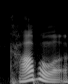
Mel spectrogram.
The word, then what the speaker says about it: Kamala: Every now and then I'm like, yeah, I'll vote Kamala Harris because You got this. Ka. Yeah. Ma. Yep. La. Put it together. Kamala.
